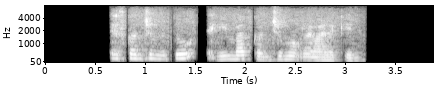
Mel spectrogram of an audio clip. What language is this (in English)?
Basque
